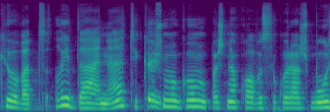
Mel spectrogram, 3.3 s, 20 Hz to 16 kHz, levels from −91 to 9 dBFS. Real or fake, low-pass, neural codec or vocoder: fake; 14.4 kHz; autoencoder, 48 kHz, 128 numbers a frame, DAC-VAE, trained on Japanese speech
